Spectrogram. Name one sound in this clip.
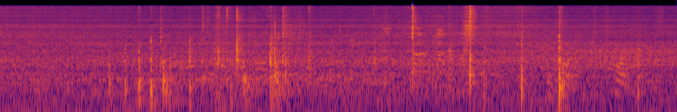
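Hockey sticks clack and tap a ball on a hard court outdoors.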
